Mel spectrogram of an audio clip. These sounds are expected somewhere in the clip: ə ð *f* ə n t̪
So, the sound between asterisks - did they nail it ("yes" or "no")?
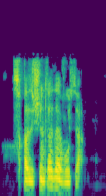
no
